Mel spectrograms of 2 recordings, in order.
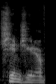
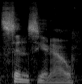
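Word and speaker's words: Cinccino: It's pronounced Chinchino for some reason, not Cincino.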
